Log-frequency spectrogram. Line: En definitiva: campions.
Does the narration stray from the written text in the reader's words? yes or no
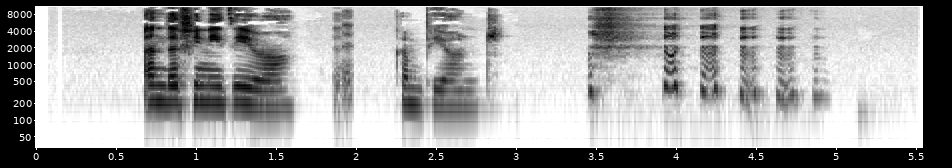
no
